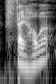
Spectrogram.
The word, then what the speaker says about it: feijoa: Feijoa is the fruit, or feijoa, as Chris is just assuming. How do we Google what? How do we find out the actual thing? Google pronounce. Feijoa pronunciation. Here we go. It's feijoa.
